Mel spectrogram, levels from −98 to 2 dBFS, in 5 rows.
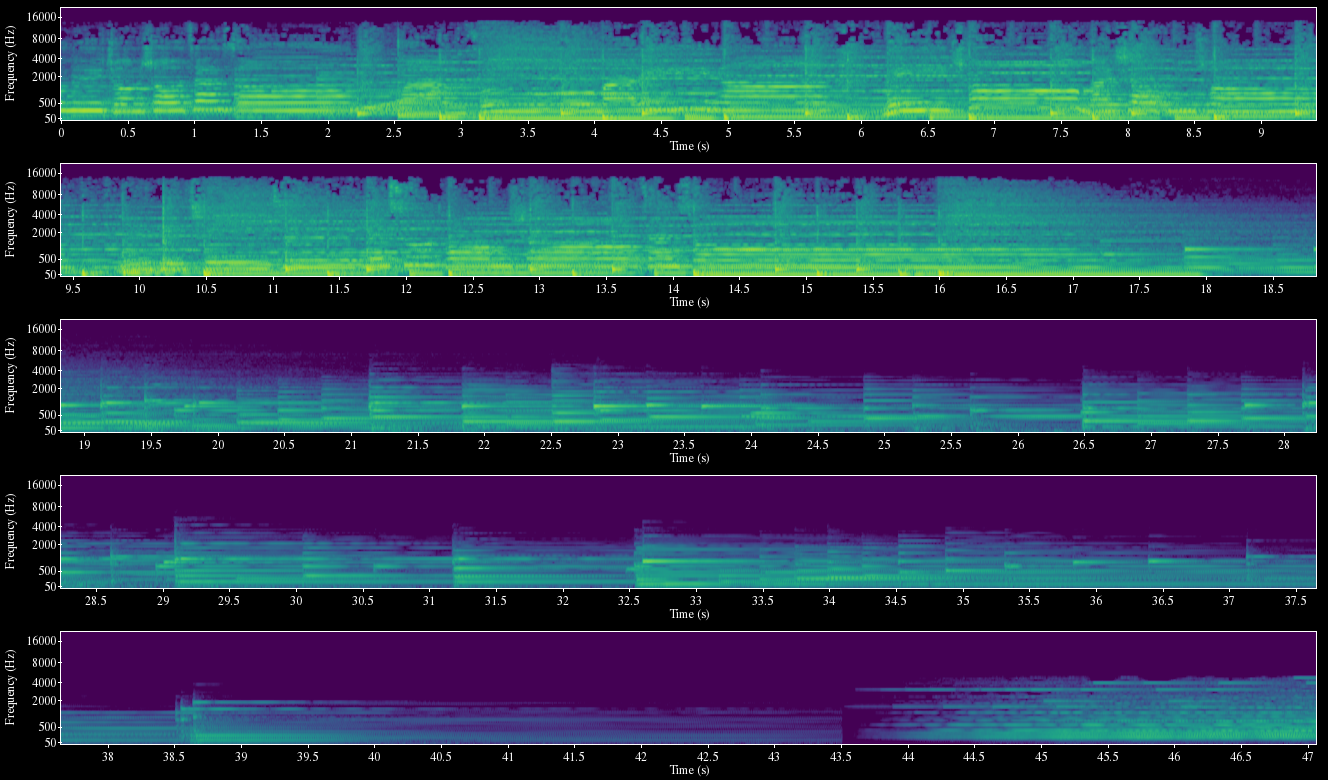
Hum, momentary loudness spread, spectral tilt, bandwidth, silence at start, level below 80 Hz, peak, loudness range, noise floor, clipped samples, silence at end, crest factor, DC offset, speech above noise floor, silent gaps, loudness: none; 22 LU; -6 dB/octave; 14 kHz; 0 s; -30 dBFS; -4 dBFS; 21 LU; -78 dBFS; under 0.1%; 0 s; 20 dB; under 0.1%; 58 dB; none; -20 LUFS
